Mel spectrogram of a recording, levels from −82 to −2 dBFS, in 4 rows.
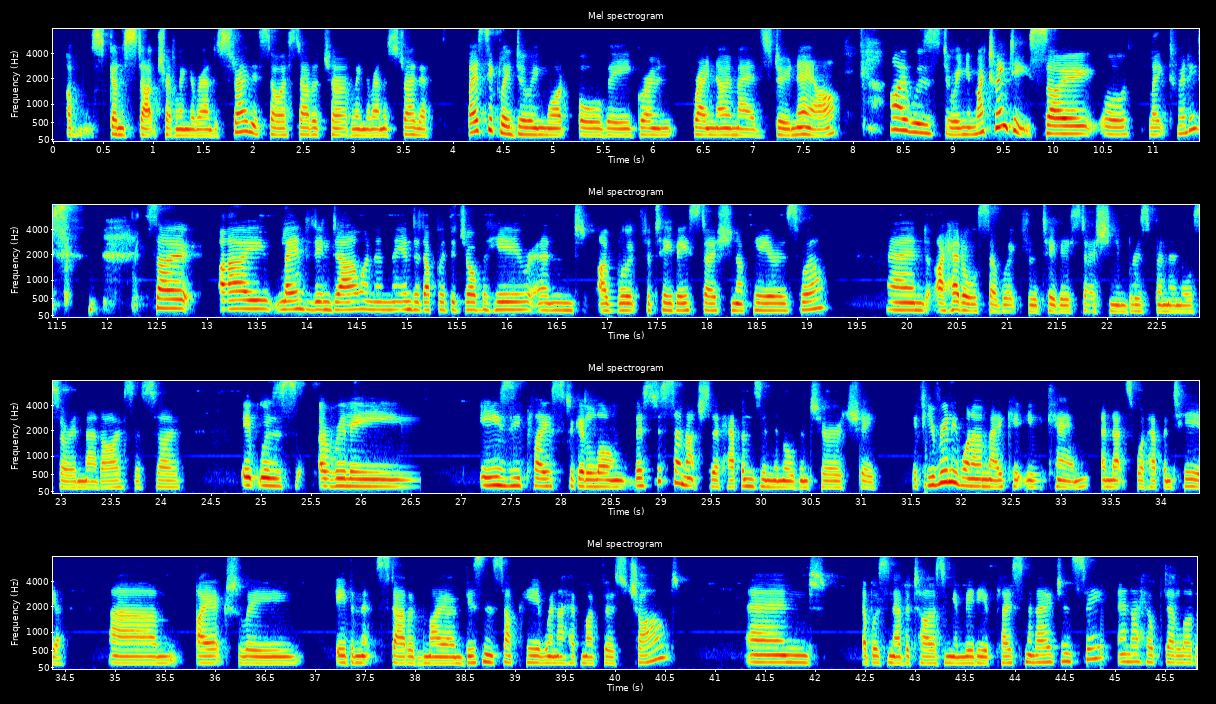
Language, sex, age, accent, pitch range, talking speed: English, female, 30-49, Australian, 170-205 Hz, 180 wpm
